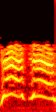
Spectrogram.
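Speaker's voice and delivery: very high-pitched mock screaming, like a cheering crowd. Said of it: "Everybody's screaming".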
